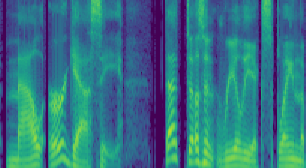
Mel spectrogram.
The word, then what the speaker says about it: Malagasy: Take the word Malagasy, for example. In French, it is pronounced malgache, but in English, it's pronounced malurgacy.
